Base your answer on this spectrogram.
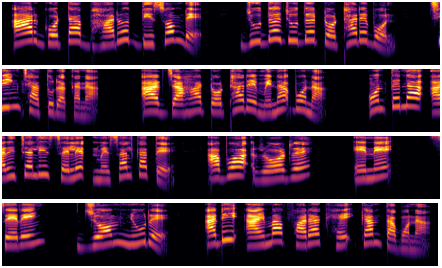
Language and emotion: Santali, neutral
